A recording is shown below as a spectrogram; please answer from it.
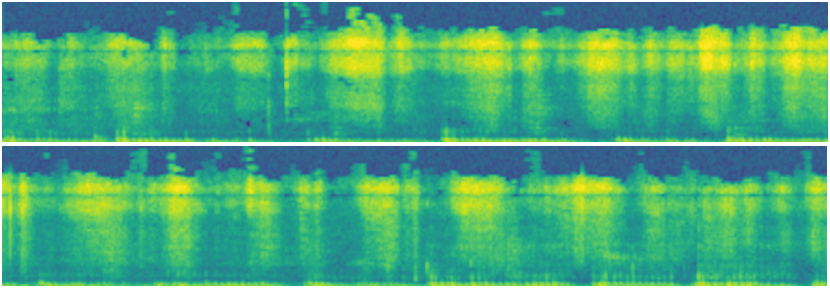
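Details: Female cat Mitsu purring close to the microphone during ASMR scratching: a continuous low buzzing rumble swelling and pausing with each breath, overlaid by sharp scratching taps.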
